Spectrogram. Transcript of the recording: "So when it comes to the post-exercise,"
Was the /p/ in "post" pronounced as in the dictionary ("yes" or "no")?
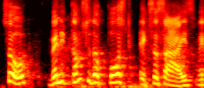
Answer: yes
